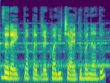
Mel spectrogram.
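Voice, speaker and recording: A woman voicing a sleepy, spoiled young daughter-in-law who sweetly demands favors in an animated story, with faint music behind. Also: on the high side, normal speed, close to an everyday voice. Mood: coaxing.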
